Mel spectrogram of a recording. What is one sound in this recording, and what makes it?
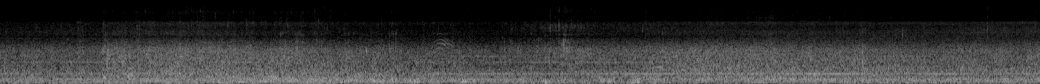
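Water churns and splashes from the ship's wake.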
